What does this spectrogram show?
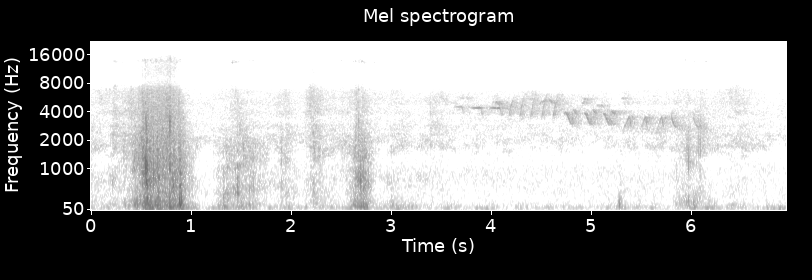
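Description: A small bird singing a trill of quick notes that fall in pitch, from about halfway in. Before it come two short close noises, the first, about half a second in, the loudest.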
